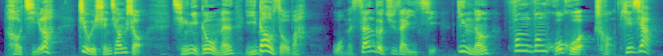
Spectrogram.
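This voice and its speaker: A man's voice: fairly high pitch, wildly swooping pitch, moderate pace, darkish tone, husky, heavily acted. A man voicing a proud, fiery discharged soldier. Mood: rousing. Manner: boastful, rousing.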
